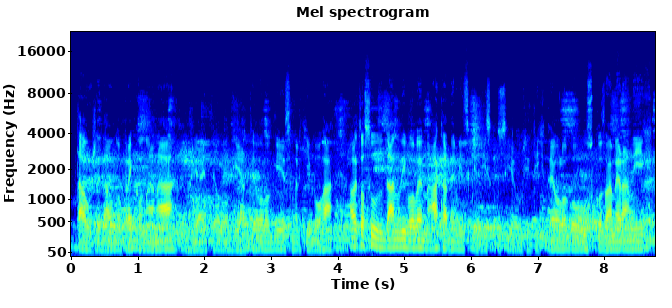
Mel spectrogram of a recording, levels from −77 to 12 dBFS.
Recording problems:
chatter from many people; loud; throughout; 5 dB below the speech

